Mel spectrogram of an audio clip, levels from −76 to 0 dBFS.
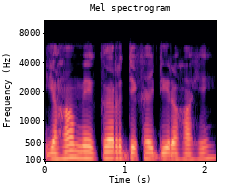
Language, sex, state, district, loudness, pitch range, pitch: Hindi, male, Arunachal Pradesh, Longding, -16 LUFS, 125-140 Hz, 130 Hz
